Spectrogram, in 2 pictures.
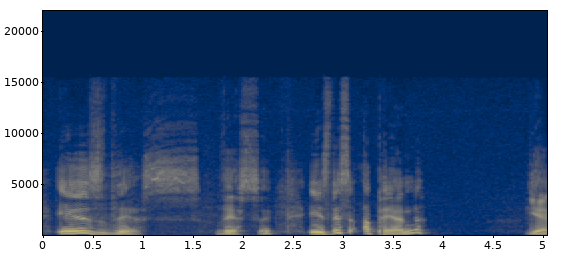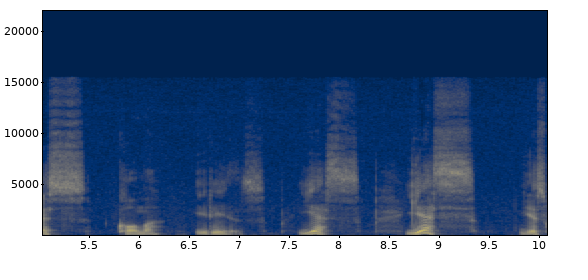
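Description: A man teaching English on television, speaking Spanish with an English-speaking accent and drilling words slowly with emphatic, repeated examples. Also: low voice, a little mellow, dry recording. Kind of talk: televised language lesson. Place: TV studio.

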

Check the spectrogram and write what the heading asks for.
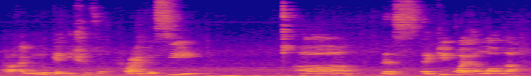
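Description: A woman's voice: medium pitch, moderate pace. A young Malaysian woman with a Malaysian English accent, presenting her PhD research to friends in a chatty way, full of fillers and "lah". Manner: chatty, ends phrases with "lah" and "right?", many fillers. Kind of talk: informal talk to friends. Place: living room at home, slide on a TV. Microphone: far camera across the room. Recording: roomy, distant camera audio with faint hiss.

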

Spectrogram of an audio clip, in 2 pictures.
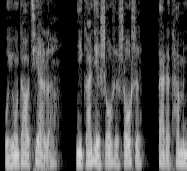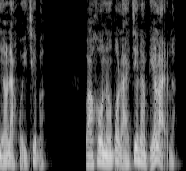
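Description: Woman doing an older father-in-law, lowered voice, curt and dismissive; audiobook. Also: normal speed, slightly rough.

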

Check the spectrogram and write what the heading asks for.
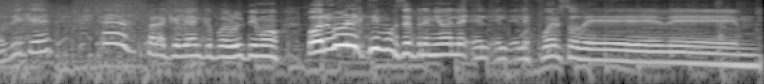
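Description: A man with a high yet darkish voice speaks slowly and with animation, his Chilean Spanish accent coloring his casual gameplay commentary for YouTube. Playful and sweary, he jokes, singsongs and makes silly sound effects against video game music.

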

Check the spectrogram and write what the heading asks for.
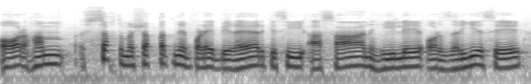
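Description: A man from Pakistan, a mufti, calmly answering religious questions in a measured, methodical way. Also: mid-range voice. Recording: phone-like narrow band.

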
